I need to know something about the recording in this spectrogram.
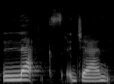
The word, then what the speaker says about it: NexGen: No, it's NextGen, not Next, cuz everyone always puts a T and there's no T.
